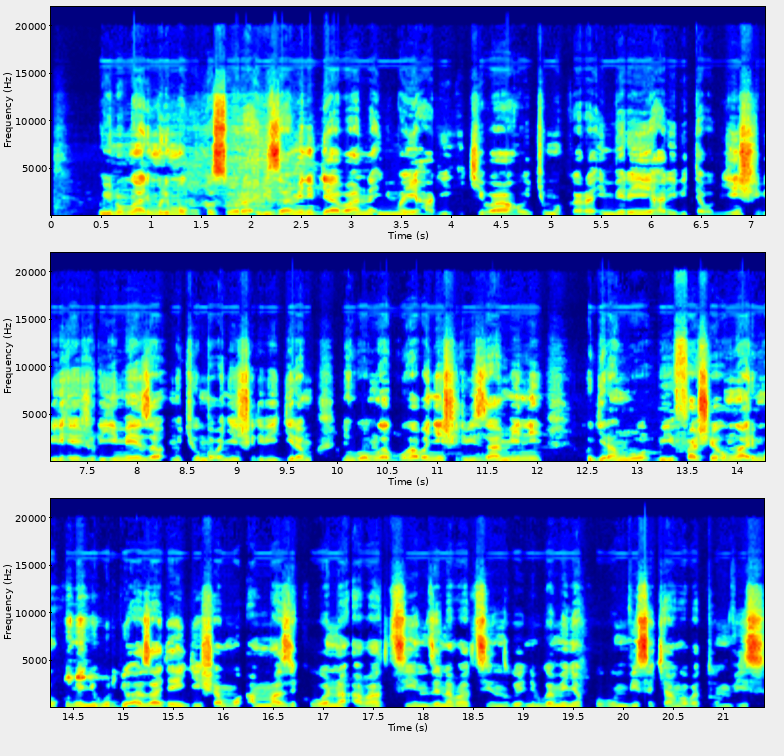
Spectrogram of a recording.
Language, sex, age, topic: Kinyarwanda, male, 25-35, education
